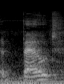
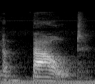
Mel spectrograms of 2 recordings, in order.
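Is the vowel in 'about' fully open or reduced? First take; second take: reduced; fully open. First: The ow vowel is reduced and less open. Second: The ow vowel is fully and clearly enunciated. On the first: This is how Canadians say it. "Canadians, we're just a little lazier about it" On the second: This is how Americans say it. "Americans say about. They really get that ow sound enunciated"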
